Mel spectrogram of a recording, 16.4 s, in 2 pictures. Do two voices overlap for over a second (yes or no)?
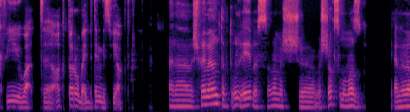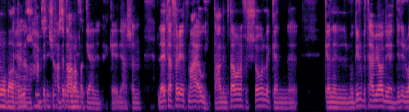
yes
